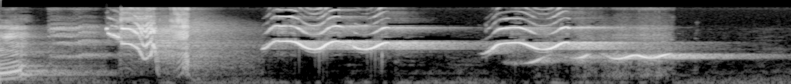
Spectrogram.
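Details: A tame pet green rose-ringed parakeet kept at home gives a brief burst of speech-like chatter, then two clear, high, wavering whistles, each about a second long, ending in a lower warble.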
